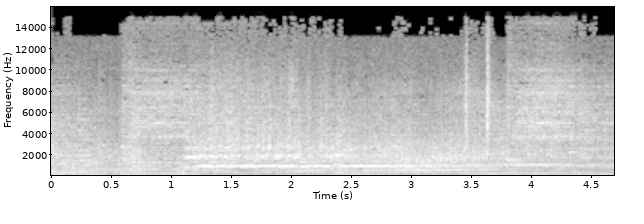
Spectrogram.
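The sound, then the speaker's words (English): A race car engine drones steadily while tires squeal in long sustained tones. This racing sound effect stays loud and continuous throughout, with no voices. “You hear the brrr and the squealing tires.”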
